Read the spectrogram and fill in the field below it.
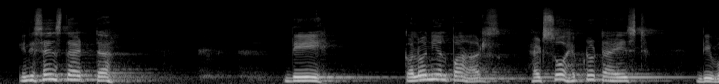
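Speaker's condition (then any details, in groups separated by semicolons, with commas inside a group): No condition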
